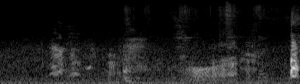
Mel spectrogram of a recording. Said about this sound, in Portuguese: tá passando um cachorro ali,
